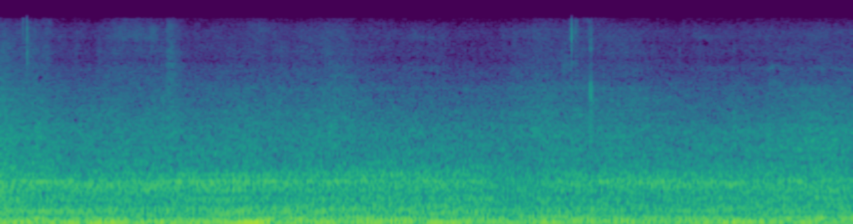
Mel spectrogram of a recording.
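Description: A steady low background hum, with no distinct events.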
